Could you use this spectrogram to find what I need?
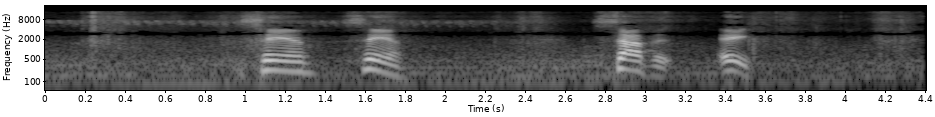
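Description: A small dog yelps in short, high cries outdoors.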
